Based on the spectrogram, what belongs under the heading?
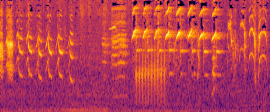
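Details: Javan myna singing energetically while bobbing its head: rapid series of short upslurred chirps, then a buzzy harsh burst and further quick repeated whistled notes, with a few looping wavering whistles at the end.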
